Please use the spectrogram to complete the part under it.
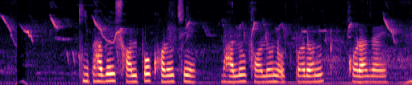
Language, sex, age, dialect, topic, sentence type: Bengali, female, 18-24, Rajbangshi, agriculture, question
